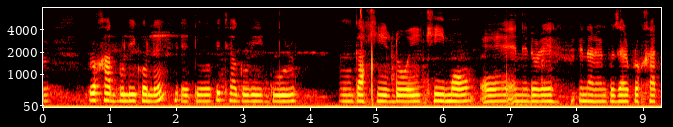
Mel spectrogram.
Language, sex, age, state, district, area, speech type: Assamese, female, 30-45, Assam, Goalpara, urban, spontaneous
